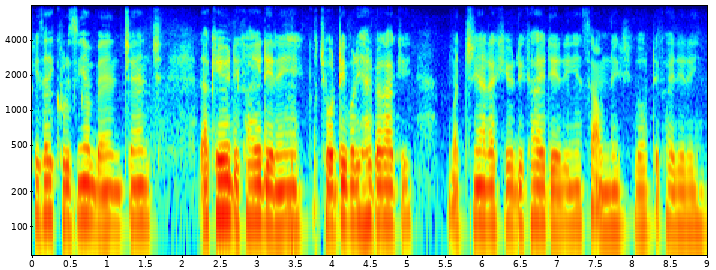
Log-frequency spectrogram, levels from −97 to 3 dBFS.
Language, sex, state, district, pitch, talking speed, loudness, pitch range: Hindi, male, Madhya Pradesh, Umaria, 110 Hz, 200 wpm, -17 LUFS, 100-110 Hz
